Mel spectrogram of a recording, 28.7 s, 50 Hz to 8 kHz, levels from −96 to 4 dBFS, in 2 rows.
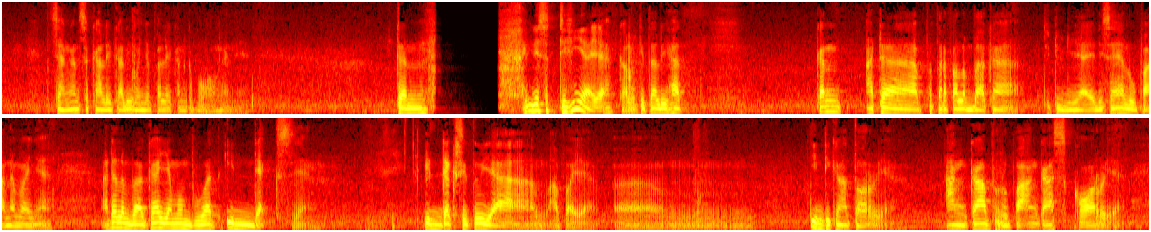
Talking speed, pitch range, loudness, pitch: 85 wpm, 100-125 Hz, -22 LUFS, 110 Hz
